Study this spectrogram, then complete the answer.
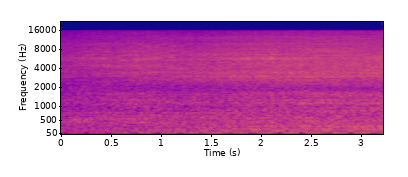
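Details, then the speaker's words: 1980 Dodge W200 pickup, 318 V8, abandoned 22 years, warming up with thermostat not yet open: steady even idle with smooth exhaust, firing on all eight after cleaning the plugs and sanding the dirty rotor. "good she sounds actually really good so cleaning the plugs seem to do the trick also sanding the rotor off it was dirty she sounds like she's firing on all eight honestly it doesn't sound like it's missing"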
